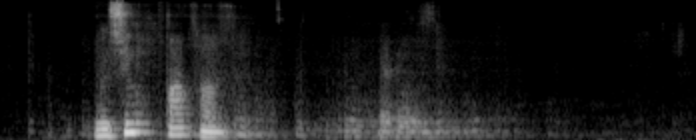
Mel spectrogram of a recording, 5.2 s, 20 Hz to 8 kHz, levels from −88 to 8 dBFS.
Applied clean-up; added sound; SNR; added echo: neural mask model DeepFilterNet 3.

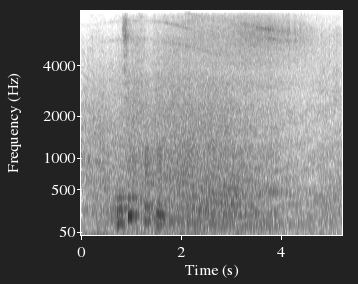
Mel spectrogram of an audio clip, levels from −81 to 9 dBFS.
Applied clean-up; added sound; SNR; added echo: none; Fixed-wing aircraft, airplane; 1 dB; reverberation time 0.6 s.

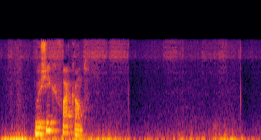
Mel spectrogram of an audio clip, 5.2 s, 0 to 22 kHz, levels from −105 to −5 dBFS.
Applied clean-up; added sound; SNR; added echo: none; none; none; none.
